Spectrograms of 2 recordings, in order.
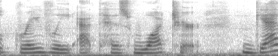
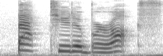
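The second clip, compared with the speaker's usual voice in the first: stern, no-nonsense, raised voice; 5 semitones higher, 6 dB louder than usual. Narrator reading a man at the mirror giving an order: stern. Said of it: "he said sternly".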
